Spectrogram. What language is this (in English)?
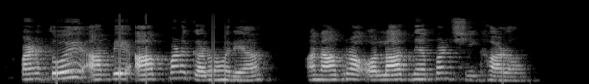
Parkari Koli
